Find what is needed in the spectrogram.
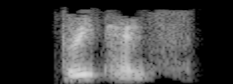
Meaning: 1. The amount of money equal to that of three pence (old or new) 2. A former (pre-decimalisation) British or Irish coin worth three old pence
- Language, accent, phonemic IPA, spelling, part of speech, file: English, US, /ˈθɹiːpɛns/, threepence, noun, En-us-threepence.ogg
